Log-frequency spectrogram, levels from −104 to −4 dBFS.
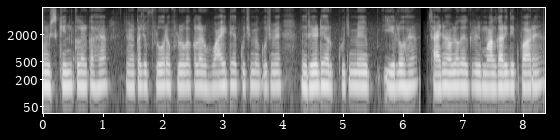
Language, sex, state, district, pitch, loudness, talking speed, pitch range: Hindi, male, Bihar, Kaimur, 145 Hz, -21 LUFS, 250 wpm, 145-150 Hz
